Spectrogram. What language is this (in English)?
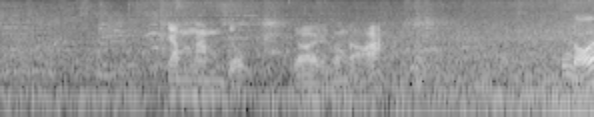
Vietnamese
